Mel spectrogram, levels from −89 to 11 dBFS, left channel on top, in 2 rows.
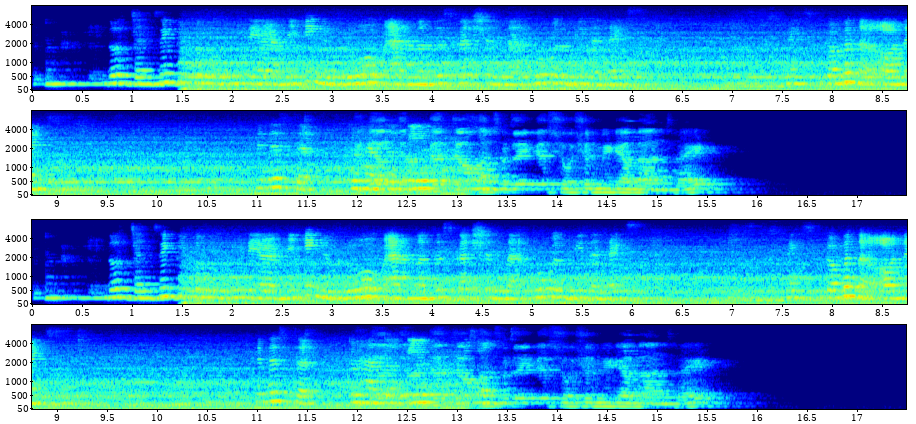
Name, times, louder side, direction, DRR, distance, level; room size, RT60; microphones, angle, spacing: voice 1, 0.1-6.5 6.9-7.2 7.5-8.8 9.2-9.3 10.5-10.6 11.0-11.6 11.9-13.5, equal, 25° right, 0.7 m, -30 dB
sound 1, 1.5-13.1, left 1 dB, 60° left, 1.0 m, -32 dB
voice 2, 11.9-15.6, left 2 dB, 30° left, 0.3 m, -35 dB
3.2 x 2.1 x 4.1 m
head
